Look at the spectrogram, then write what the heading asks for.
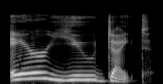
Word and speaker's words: erudite: Pronounced air you dite.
